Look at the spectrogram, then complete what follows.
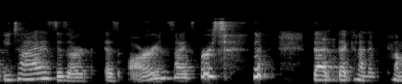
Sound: chuckles

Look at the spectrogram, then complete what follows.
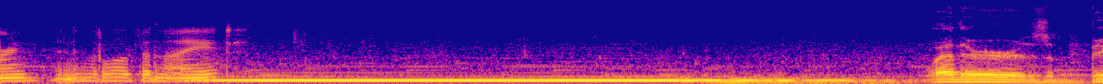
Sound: foghorn

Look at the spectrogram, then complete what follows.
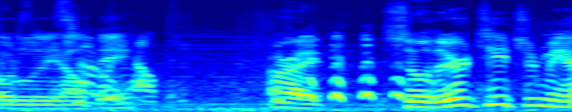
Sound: laughs

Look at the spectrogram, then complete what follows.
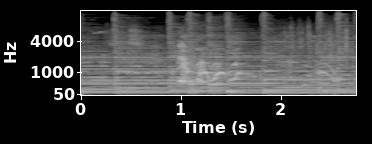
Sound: dog barks; soft country music

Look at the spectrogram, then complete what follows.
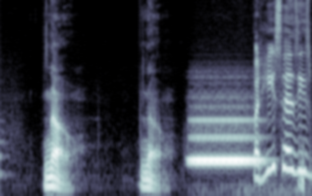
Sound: phone ringing

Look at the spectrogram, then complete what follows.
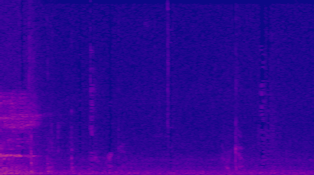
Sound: whispering

